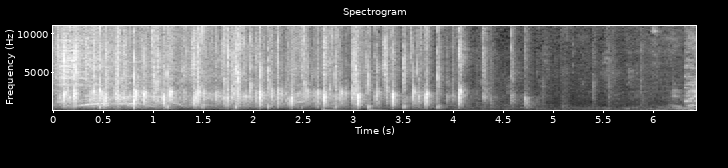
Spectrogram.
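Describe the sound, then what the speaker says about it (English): Comedy club crowd at Punchline clapping and cheering for a comic, dense close applause with sharp individual claps that thins out toward the end, with voices mixed in. "Everybody give a big round of applause for Daniel Humber, everybody."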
